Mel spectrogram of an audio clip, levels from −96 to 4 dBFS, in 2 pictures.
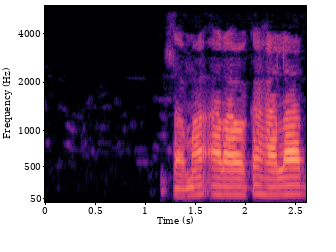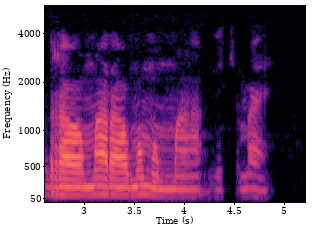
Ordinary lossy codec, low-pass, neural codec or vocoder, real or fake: Opus, 64 kbps; 5.4 kHz; none; real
